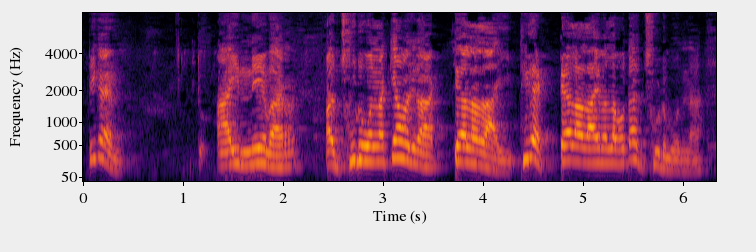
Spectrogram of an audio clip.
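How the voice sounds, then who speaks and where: A woman's voice: a little high, expressive, measured pace. A woman teaching a translation lesson, explaining each step, asking and answering her own questions, and spelling out words letter by letter. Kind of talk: Hindi-to-English translation lesson.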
